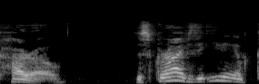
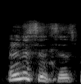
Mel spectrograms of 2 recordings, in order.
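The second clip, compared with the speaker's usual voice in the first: usual speaking voice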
